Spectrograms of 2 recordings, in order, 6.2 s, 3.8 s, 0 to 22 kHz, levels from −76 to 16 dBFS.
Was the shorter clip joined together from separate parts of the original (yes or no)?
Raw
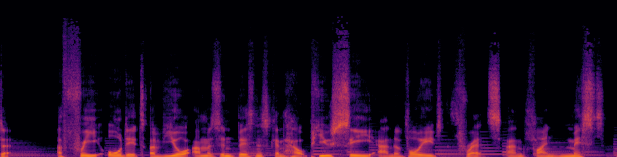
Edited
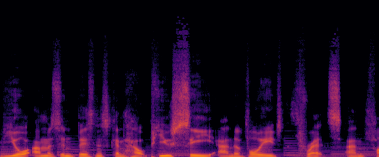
no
